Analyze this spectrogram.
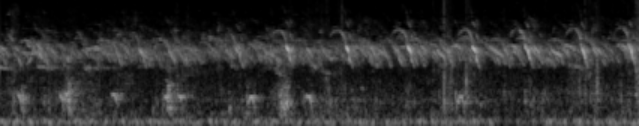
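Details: On a farm where a hen has hatched eggs, newborn chicks keep up a steady stream of shrill, high peeps. A few louder, sharper chirps stand out about every half second near the end.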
